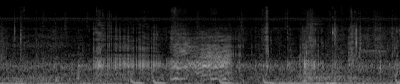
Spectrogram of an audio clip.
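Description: Handling of a soft fabric tackle bag, with a zipper pulled open for about a second of rasping, and a few soft knocks of the bag and its contents being shifted.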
